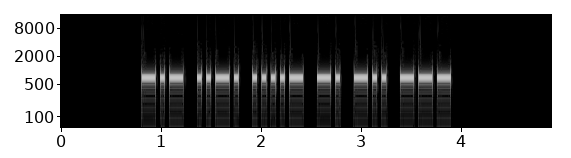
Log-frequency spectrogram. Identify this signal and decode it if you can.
Morse code, heard as a keyed tone, about 25 wpm, 700 Hz. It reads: KF4NDO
